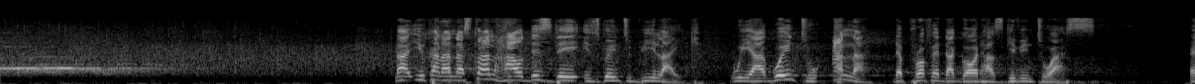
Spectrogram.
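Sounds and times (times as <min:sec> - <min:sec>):
audience clapping: 0:00.0 - 0:05.4
speech: 0:04.0 - 0:11.0.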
